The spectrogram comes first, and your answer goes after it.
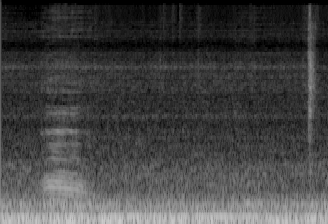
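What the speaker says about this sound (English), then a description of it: "yes, I'm driving a truck" Steady low rumble from a truck's engine while driving, constant and close throughout, with a voice talking briefly over it.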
